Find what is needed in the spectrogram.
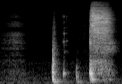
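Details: Young Japanese woman sneezing: brief inhaling catches followed by one sharp, explosive sneeze.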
